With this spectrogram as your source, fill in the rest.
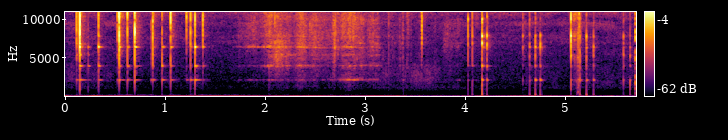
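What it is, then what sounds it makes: Glass water bottle. A clear glass water bottle with a white plastic cap, partly filled with water, is tapped on the glass with long nails. Quick bursts of sharp, bright clicks with almost no ring come in clusters at the start and near the end. A steady low hum runs underneath throughout.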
